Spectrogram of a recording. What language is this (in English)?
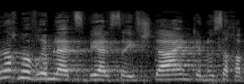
Hebrew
